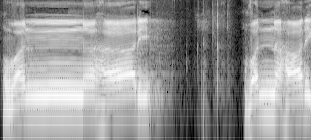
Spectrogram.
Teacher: نون مشدد غنہ ہوگا, غنہ کی مقدار ایک الف ہے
